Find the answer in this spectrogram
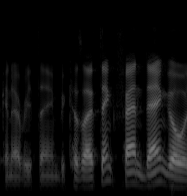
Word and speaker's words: Fandango: everything because I think Fandango is or fawn Dongo sorry I gotta pronounce it like that or else people get mad so on dongho I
